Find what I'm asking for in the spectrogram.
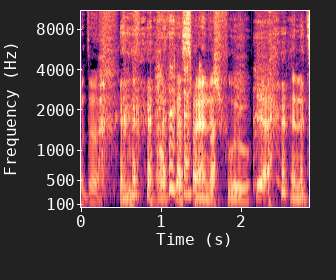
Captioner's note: laughing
